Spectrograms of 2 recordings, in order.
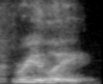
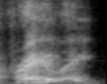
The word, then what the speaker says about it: Frehley: so he's with Ace fre right now Frey I'm sorry I always say it wrong it's not Frey it's Frey Ace Frey Andre Andrew Andrew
